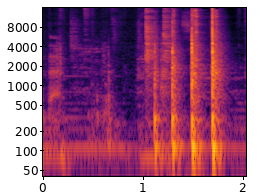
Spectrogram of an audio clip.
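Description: A small hammer taps a nail into the work board about five times in quick succession, about a second in. The nail holds a cut glass piece and its lead came in place during leaded glass assembly.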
